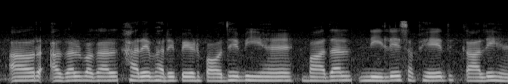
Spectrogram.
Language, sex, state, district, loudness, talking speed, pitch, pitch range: Hindi, male, Bihar, Bhagalpur, -21 LUFS, 140 wpm, 180 Hz, 180-190 Hz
